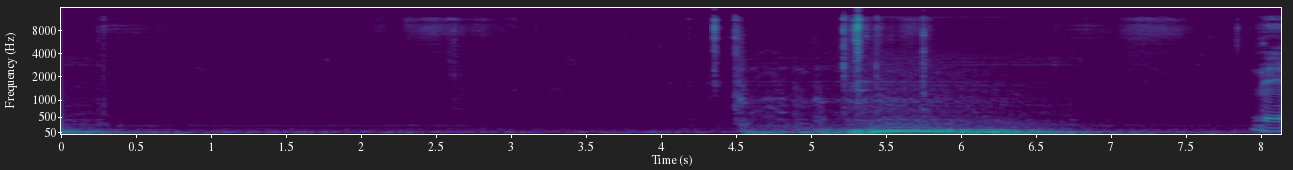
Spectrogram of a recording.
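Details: 1994 Chevrolet Impala SS: quiet cranking, engine catches and revs for a second or two then stalls about 1.5 seconds later; fires but won't keep running, cause unknown.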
